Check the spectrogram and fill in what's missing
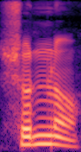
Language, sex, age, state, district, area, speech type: Bengali, male, 60+, West Bengal, North 24 Parganas, rural, read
